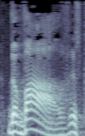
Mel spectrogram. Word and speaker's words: vav: Then comes the vav. It's written W-A-W, but in Hebrew it's pronounced vav, V-A-V, which is a nail or a hook.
